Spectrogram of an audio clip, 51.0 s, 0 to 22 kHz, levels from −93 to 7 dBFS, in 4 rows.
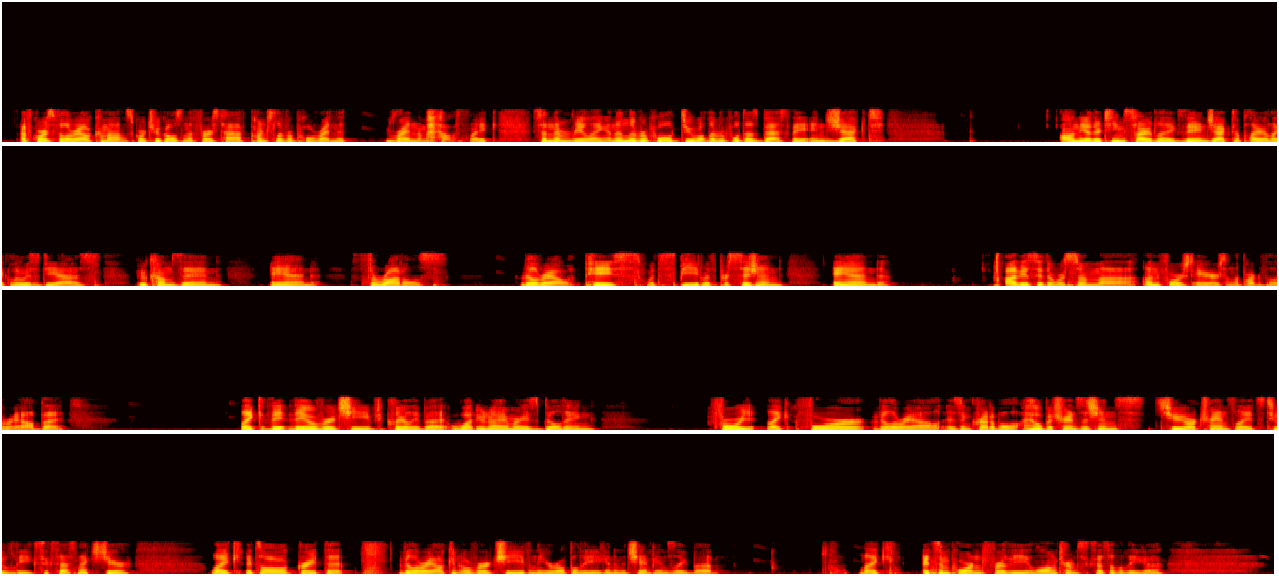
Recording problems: high frequencies cut off; noticeable; nothing above 5 kHz

